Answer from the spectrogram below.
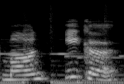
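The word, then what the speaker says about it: Monika: it's writing your name mon eka this is how you say my name at all also thatcher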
